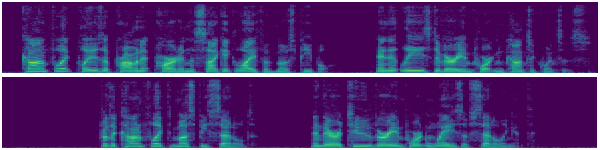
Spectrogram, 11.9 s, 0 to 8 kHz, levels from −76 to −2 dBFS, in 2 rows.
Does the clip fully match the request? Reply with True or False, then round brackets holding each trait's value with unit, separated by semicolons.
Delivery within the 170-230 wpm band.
True (180 wpm)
